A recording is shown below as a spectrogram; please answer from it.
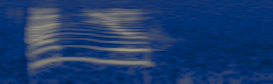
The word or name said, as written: Agneau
